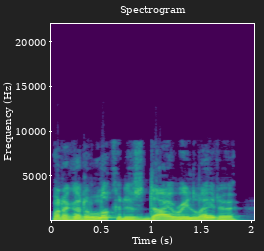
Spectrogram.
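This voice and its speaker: Man voicing a suave, husky English gentleman thief. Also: mid-range voice, expressive, fairly quick, muffled recording, close to an everyday voice. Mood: tense, composed. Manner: clipped, wry, old-fashioned British slang. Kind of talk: confessional crime story monologue in an audiobook.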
